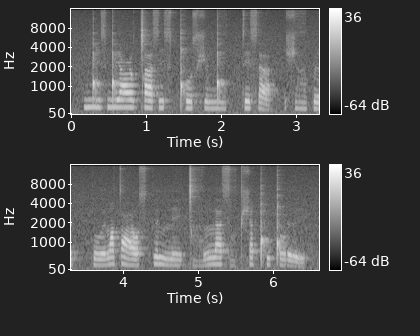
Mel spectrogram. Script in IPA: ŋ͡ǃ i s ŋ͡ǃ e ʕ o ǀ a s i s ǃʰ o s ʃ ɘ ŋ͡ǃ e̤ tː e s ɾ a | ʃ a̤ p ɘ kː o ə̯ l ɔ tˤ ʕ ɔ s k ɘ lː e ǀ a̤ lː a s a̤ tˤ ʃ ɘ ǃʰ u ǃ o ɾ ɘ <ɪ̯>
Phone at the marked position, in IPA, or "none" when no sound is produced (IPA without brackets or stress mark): ɪ̯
